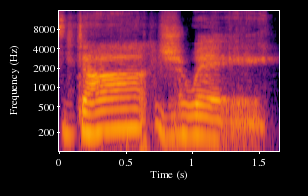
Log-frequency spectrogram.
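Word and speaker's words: 大雪: It's Da Jue is how it's pronounced. And this is a day, Daxue, Daxue, major snow.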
